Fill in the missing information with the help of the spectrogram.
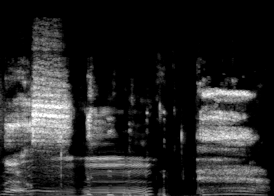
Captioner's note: chuckles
